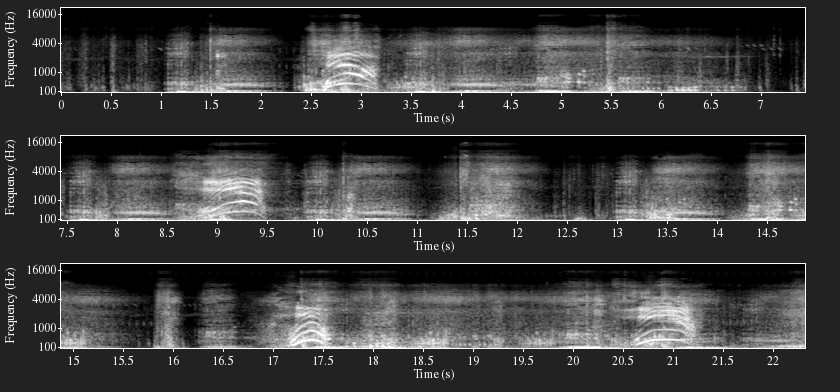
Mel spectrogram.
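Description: A wild animal snarls and growls in short bursts.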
